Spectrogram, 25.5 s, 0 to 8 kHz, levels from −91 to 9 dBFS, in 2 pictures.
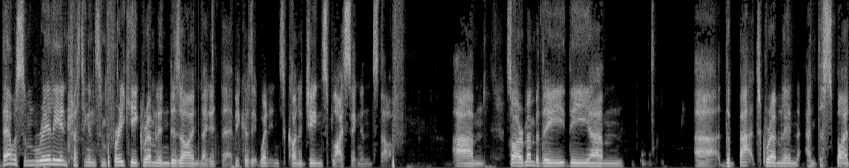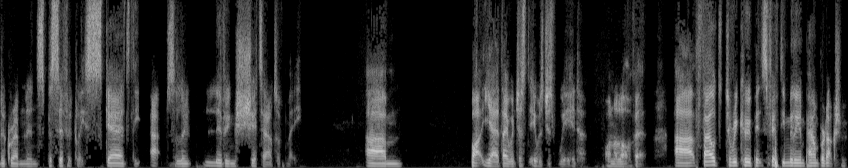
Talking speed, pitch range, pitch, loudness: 165 wpm, 120-140 Hz, 130 Hz, -21 LUFS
